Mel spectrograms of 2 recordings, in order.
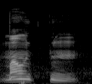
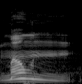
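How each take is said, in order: First: The airflow stops briefly before the final syllable. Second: The two n sounds run together with no stop. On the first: The speaker calls it right. "一瞬これね、マウンって言うてたのがなくなるでしょ。" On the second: The speaker calls it wrong. "T も発音しないと、マウン、マウンですね。N とN がつながるだけになっちゃうんで"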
